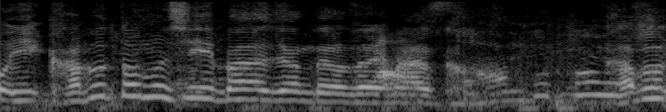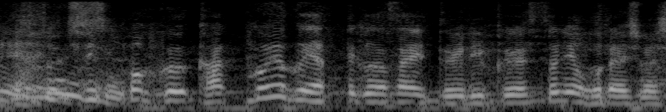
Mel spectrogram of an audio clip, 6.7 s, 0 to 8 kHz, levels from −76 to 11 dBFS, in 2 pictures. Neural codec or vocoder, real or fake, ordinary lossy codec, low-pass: codec, 16 kHz, 4 kbps, FreqCodec, smaller model; fake; none; none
